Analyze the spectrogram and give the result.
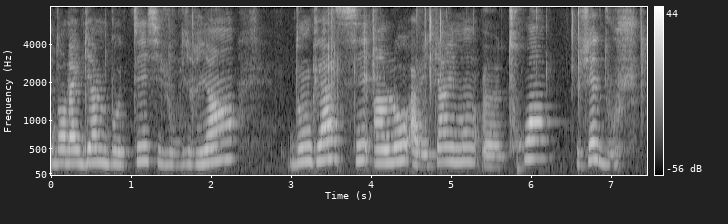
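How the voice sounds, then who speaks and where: A young woman chatting casually in a haul vlog, unhurried, with many fillers. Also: on the high side, slight background noise. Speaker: beauty vlogger.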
